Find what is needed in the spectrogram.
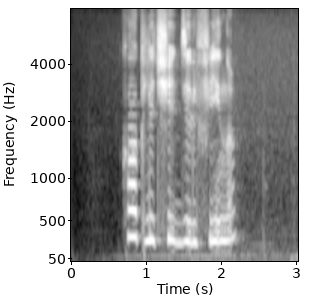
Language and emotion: Russian, sad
